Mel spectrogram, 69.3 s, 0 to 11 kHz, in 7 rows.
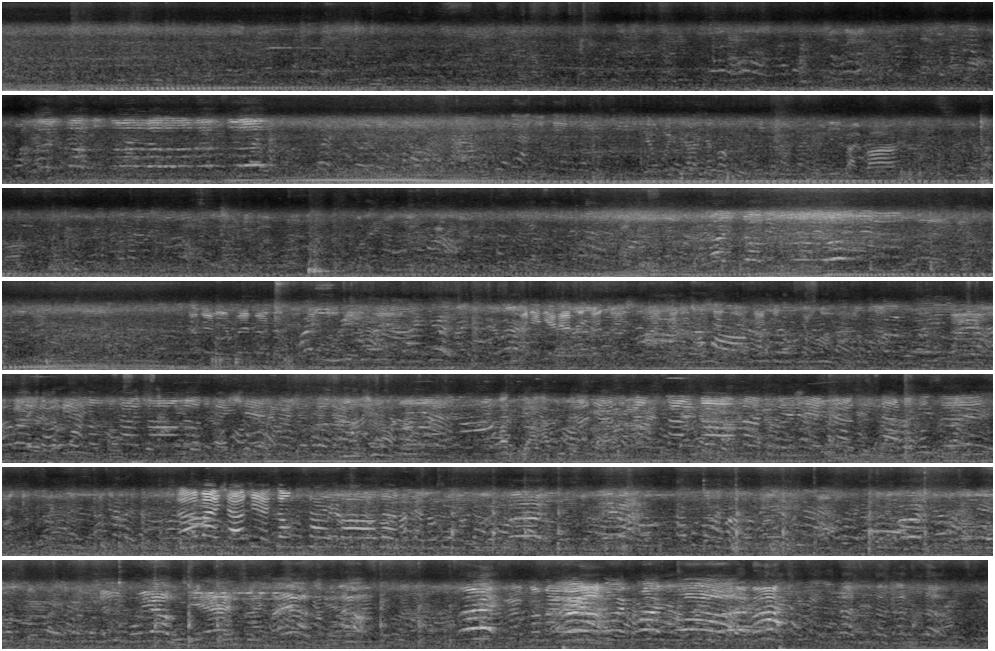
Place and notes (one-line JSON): {"title": "Bo’ai St., Miaoli City - traditional market", "date": "2017-02-16 09:01:00", "description": "Walking in the traditional market, Market selling sound, sound of birds", "latitude": "24.55", "longitude": "120.82", "altitude": "64", "timezone": "Asia/Taipei"}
